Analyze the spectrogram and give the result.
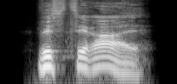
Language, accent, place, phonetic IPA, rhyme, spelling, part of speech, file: German, Germany, Berlin, [vɪst͡səˈʁaːl], -aːl, viszeral, adjective, De-viszeral.ogg
- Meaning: visceral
